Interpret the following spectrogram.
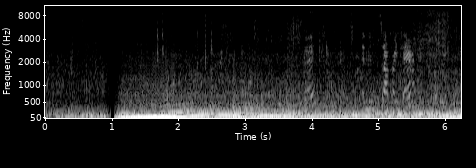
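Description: Ford Bronco heard from inside the cabin while it drives a dirt trail: a steady low engine and road drone that starts abruptly about a second in.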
